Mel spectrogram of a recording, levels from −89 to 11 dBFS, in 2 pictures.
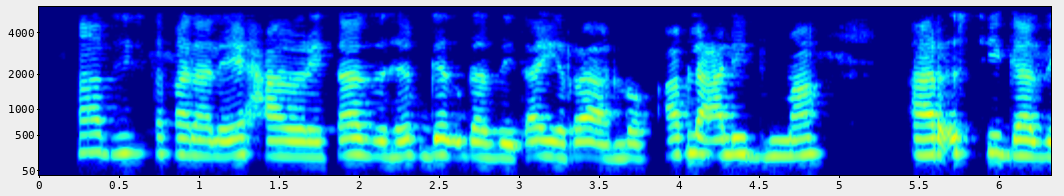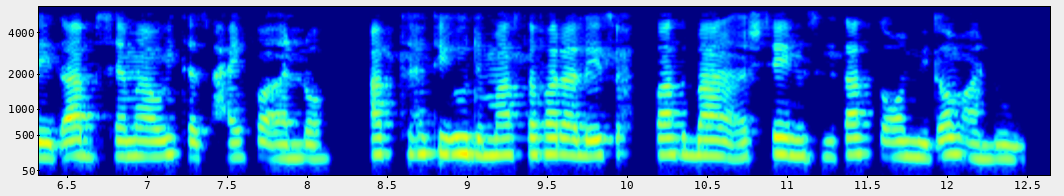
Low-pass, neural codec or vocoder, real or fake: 5.4 kHz; none; real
